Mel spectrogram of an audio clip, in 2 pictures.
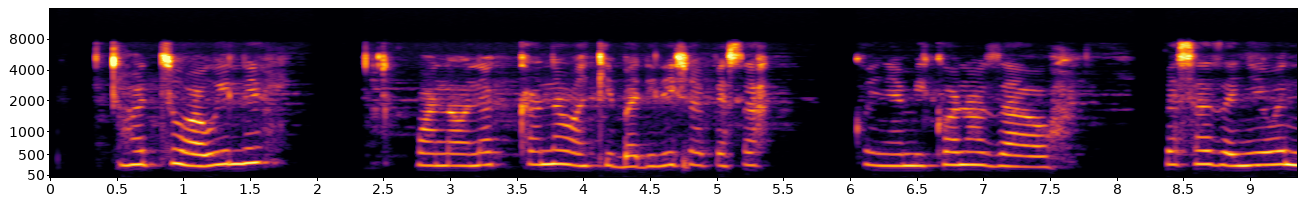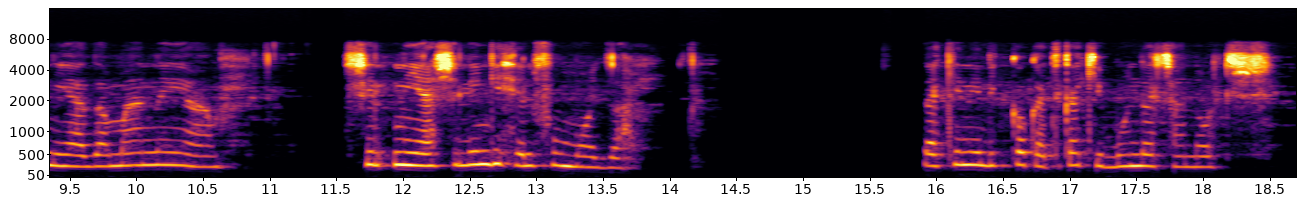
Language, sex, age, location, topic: Swahili, female, 18-24, Nakuru, finance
